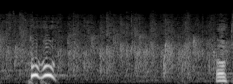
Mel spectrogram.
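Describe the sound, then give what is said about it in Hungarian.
A crowd applauds the students who start school tomorrow, with a steady, dense crackle of clapping, moderately loud. Brief voiced calls or cheers break through near the start and again at the end. “Nézzük, emeljétek föl, a többiek tapsolják meg őket.”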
